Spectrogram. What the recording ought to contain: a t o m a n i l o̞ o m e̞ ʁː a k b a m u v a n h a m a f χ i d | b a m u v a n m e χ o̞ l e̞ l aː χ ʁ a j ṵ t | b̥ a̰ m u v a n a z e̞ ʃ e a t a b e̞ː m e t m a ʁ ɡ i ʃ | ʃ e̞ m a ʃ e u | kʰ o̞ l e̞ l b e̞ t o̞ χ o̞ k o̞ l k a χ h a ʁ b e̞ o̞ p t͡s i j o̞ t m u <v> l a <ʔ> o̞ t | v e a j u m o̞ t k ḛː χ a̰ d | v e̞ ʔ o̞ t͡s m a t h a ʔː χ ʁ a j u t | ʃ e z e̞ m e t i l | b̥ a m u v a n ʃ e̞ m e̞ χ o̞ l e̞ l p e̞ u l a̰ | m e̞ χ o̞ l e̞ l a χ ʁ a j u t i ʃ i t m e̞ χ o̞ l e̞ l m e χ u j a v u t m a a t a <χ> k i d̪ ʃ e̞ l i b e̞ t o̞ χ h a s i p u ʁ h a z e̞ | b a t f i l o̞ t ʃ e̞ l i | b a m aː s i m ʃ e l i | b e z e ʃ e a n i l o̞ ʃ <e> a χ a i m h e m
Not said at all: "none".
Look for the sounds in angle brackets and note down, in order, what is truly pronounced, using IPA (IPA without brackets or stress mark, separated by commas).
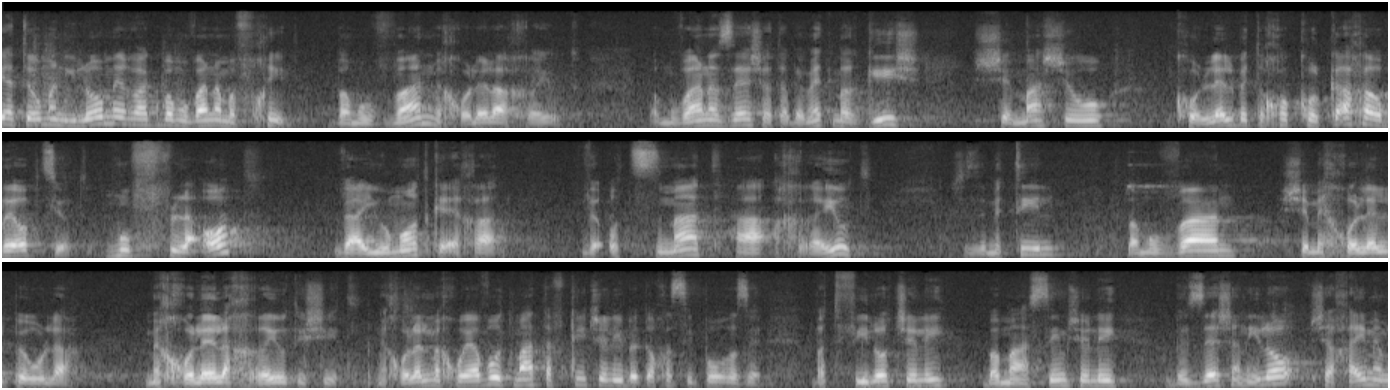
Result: f, ʔ, f, e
